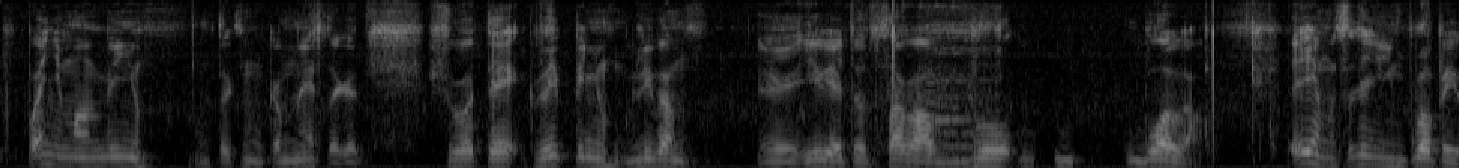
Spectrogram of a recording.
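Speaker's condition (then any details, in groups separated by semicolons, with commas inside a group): Cerebral palsy; since birth; speech not very clear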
